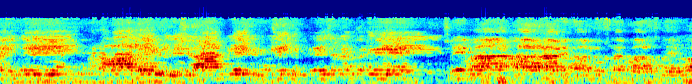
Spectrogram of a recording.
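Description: A large group of men chanting mantras in unison, in phrases with brief pauses between them.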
